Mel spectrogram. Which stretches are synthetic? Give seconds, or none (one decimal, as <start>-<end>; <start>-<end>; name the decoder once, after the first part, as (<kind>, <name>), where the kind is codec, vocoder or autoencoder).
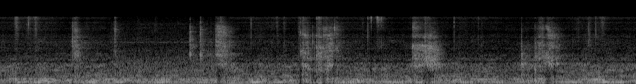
0.0-1.1 (codec, SNAC); 2.3-6.4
